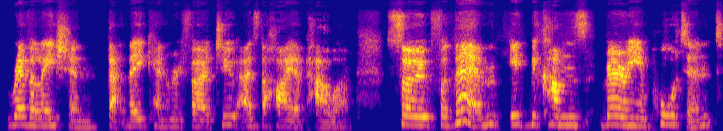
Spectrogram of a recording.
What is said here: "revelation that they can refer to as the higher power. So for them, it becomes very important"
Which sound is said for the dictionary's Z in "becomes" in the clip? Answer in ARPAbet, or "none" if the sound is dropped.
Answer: Z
